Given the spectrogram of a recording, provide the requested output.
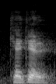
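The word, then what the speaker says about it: Гегель: 네, 그런데 우리 독일 철학자 헤겔, 네, 헤겔, 러시아 말로는 게겔. 우크라이나 말로는 그냥 헤헬.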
